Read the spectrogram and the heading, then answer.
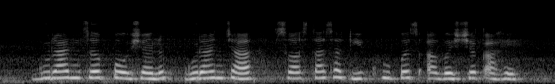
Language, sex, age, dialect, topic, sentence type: Marathi, female, 25-30, Northern Konkan, agriculture, statement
